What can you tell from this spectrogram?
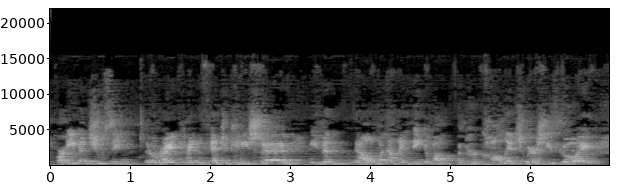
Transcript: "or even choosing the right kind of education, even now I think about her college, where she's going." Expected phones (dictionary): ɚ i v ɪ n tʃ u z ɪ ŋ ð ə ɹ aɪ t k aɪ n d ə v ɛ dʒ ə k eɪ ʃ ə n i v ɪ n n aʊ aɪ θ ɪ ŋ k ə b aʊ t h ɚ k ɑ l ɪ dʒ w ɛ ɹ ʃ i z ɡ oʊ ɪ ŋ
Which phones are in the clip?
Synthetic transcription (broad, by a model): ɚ i v ɪ n tʃ u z ɪ ŋ ð ə ɹ aɪ t k aɪ n d ə v ɛ dʒ ə k eɪ ʃ ə n i v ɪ n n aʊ aɪ θ ɪ ŋ k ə b aʊ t h ɚ k ɑ l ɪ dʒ w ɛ ɹ ʃ i z ɡ oʊ ɪ ŋ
